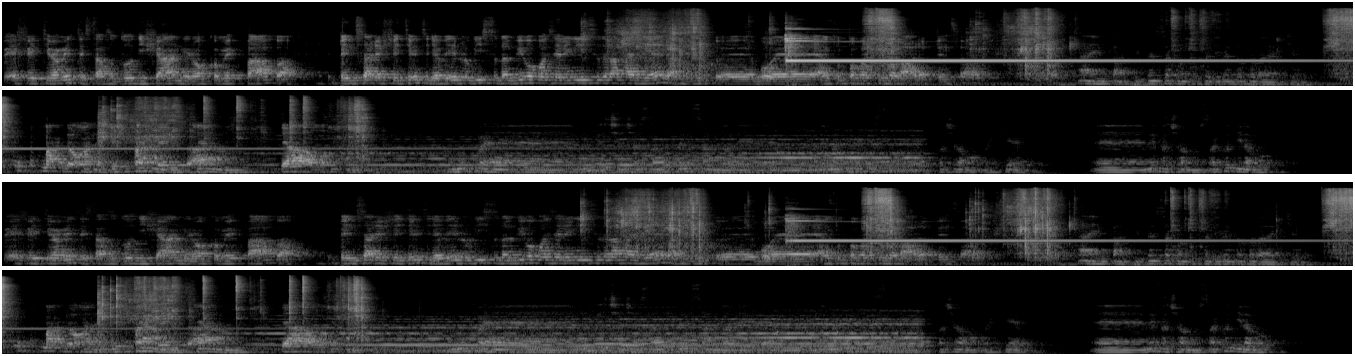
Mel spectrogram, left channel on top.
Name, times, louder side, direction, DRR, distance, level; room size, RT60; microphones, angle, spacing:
voice 1, 0.0-2.9 3.4-9.9 13.6-16.0 16.3-16.8, left 3 dB, 65° left, 0.8 m, -36 dB
sound 1, 5.8-7.0 7.5-7.7 8.6-9.0 9.6-10.8 11.6-12.2 12.7-12.8 13.2-13.6 14.5-15.6 15.8-16.1 16.4-17.3, right 5 dB, 65° right, 0.8 m, -29 dB
sound 2, 7.8-15.9, left 8 dB, 90° left, 0.5 m, -30 dB
voice 2, 10.8-13.0 14.3-14.5 14.8-15.9 16.9-17.2 18.0-23.8 24.4-26.1, right 1 dB, 15° right, 0.7 m, -43 dB
sound 3, 15.3-22.7, right 4 dB, 40° right, 0.4 m, -41 dB
4.7 x 2.3 x 4.1 m
head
